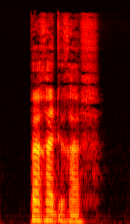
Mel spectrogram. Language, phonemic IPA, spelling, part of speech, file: French, /pa.ʁa.ɡʁaf/, paragraphe, noun, LL-Q150 (fra)-paragraphe.wav
- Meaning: paragraph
